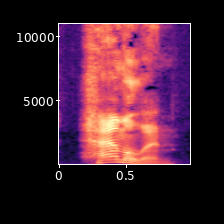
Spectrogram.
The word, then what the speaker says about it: Hamelin: But Russ has discovered a video of Marc-Andre himself pronouncing his name as Hamelin.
